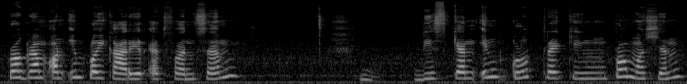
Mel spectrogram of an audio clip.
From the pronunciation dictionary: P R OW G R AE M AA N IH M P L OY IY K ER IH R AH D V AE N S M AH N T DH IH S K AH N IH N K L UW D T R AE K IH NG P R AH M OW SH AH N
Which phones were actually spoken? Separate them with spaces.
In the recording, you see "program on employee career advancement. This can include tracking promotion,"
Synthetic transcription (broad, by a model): P R OW G R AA M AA N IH M P L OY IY K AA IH R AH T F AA N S AH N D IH S K AH N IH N K L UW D T R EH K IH NG P R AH M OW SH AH N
